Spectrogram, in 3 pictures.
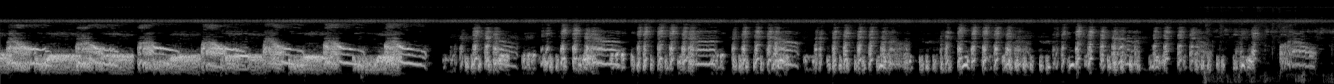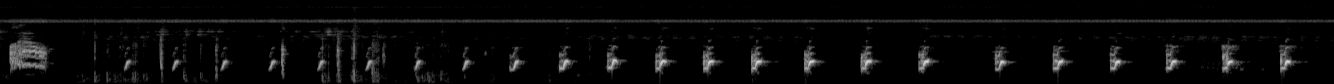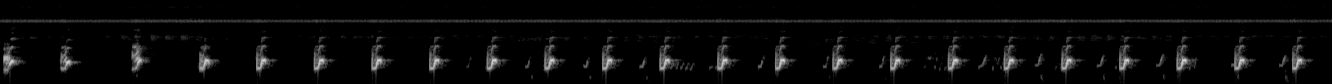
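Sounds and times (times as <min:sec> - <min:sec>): animal fast chattering: 0:04.1 - 0:13.8.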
